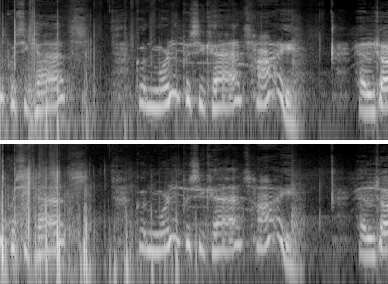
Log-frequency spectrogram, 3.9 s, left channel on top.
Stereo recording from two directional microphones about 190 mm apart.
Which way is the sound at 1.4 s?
10° left (ahead or behind).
